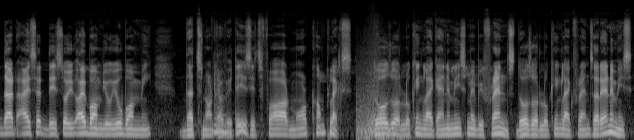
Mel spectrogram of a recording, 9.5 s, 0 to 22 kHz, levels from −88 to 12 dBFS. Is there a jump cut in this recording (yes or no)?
yes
